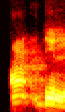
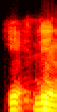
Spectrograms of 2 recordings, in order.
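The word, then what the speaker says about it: اعدل: Adil ya. I'dil bukan adil. i'dil.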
